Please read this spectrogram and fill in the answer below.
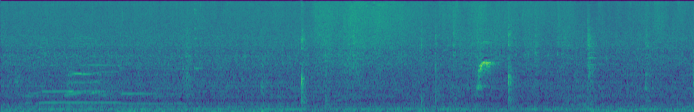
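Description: Sauce of tomato, pepper and onion sizzling and bubbling in a wok over a gas burner. In the second half a spatula stirs it, scraping and knocking against the wok a few times, and the sizzle briefly grows louder.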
